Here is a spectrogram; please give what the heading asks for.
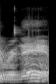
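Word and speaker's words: René: How do you pronounce it? Cafe de Renee, my name, dude.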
